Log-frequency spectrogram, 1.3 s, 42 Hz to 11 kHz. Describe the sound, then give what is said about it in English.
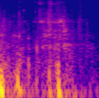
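Horse hooves clip-clop in an uneven walking rhythm as a horse is ridden, about five dull thuds in quick succession that ease off slightly toward the end, with no talking. “We've rode by about 4,000 head of cattle already today, but this one stood up, and apparently she didn't like it.”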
